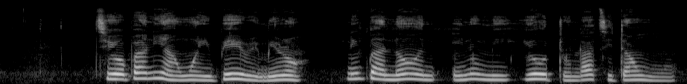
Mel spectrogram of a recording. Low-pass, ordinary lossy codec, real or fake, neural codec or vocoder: 14.4 kHz; none; real; none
